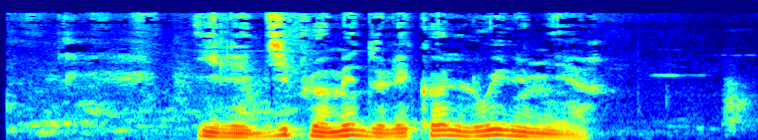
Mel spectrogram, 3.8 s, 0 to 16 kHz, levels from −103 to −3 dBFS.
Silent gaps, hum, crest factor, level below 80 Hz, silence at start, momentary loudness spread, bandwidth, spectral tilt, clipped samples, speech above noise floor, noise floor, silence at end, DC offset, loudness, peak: none; none; 18 dB; -46 dBFS; 0.25 s; 23 LU; 11.5 kHz; -6 dB/octave; under 0.1%; 40 dB; -63 dBFS; 0.1 s; under 0.1%; -23 LUFS; -8 dBFS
